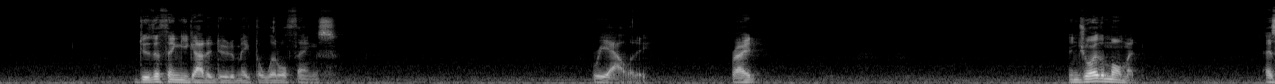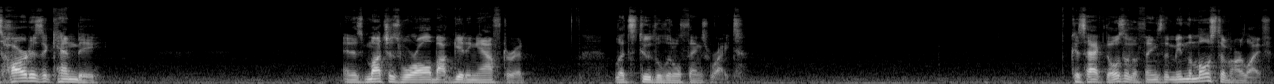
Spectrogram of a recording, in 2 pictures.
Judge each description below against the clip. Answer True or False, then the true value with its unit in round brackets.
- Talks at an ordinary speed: False (120 wpm)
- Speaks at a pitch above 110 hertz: False (105 Hz)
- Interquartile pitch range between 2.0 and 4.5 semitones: True (2.9 semitones)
